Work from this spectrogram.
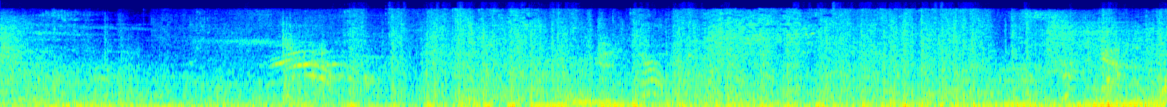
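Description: Busy gunfire in Marvel's Avengers crackles in rapid bursts amid mechanical clanks and other game effects, a dense, steady layer of combat noise at moderate loudness.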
